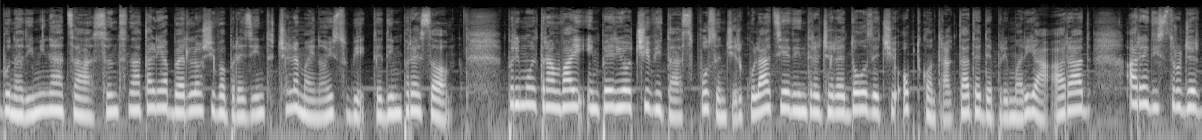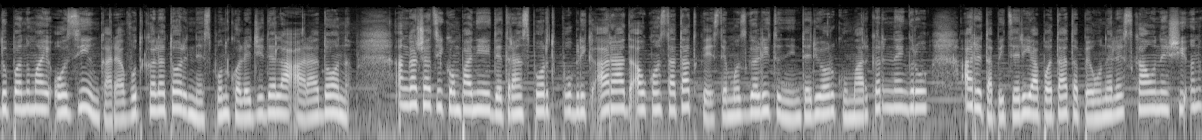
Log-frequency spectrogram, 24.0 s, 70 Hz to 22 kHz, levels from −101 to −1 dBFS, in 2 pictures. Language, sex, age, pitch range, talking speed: Romanian, female, 20-39, 195-255 Hz, 170 wpm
